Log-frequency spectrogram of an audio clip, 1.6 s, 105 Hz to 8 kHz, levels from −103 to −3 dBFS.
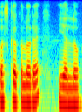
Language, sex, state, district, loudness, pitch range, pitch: Hindi, male, Uttar Pradesh, Shamli, -15 LUFS, 140-155 Hz, 155 Hz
